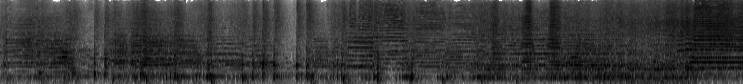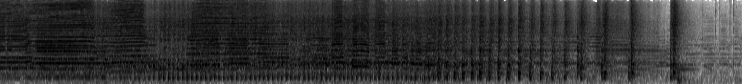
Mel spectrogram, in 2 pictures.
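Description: Street band playing: trumpets and trombone over a snare drum and bass drum. Near the end comes a run of quick, evenly spaced drum strokes, about four a second, and a final hit, and the music stops.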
